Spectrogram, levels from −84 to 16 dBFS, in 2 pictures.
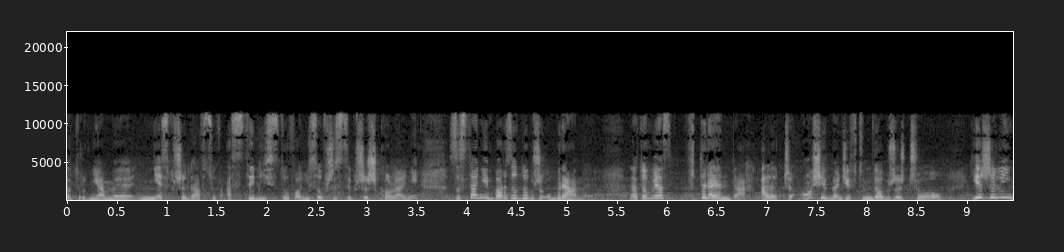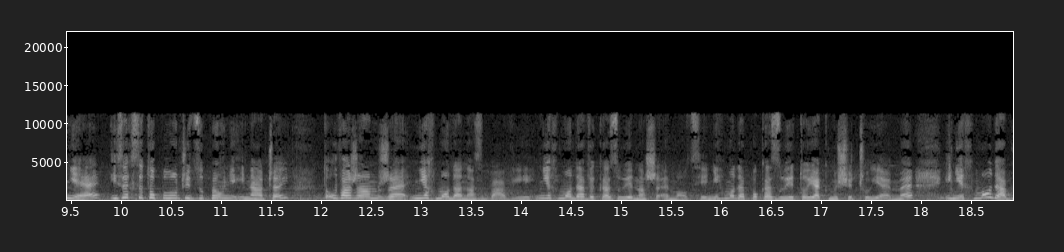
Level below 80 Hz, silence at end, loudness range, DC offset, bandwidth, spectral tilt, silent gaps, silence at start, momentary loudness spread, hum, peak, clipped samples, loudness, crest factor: -42 dBFS; 0 s; 2 LU; under 0.1%; 11.5 kHz; -3 dB/octave; none; 0 s; 8 LU; none; -2 dBFS; under 0.1%; -22 LUFS; 22 dB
